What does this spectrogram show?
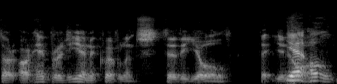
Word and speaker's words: yawl: Trondheim Yole, which is spelt Y-A-W-L. And this is part of the linguistic problem, because actual fact it's a Yole really, but because of the Irish dialect, it sounds much more like Yole.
